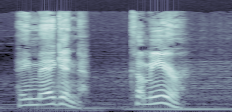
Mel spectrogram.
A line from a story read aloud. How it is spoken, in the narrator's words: I shouted, my voice trembling with a mix of relief and confusion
